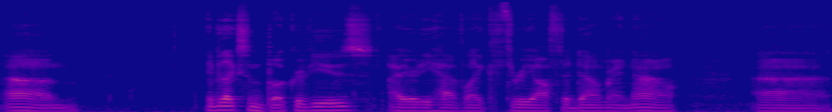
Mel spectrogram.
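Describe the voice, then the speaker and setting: A man's voice: sits low, flat delivery, measured pace. A young man hosting a casual home podcast, rambling with lots of fillers and self-corrections into a desk mic. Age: young adult. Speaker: podcast host. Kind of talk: relaxed casual chat. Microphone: USB desk mic with headphones.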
